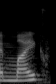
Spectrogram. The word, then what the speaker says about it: Meik: This book is written by Mike Wicking, Mike is spelled M-E-I-K.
